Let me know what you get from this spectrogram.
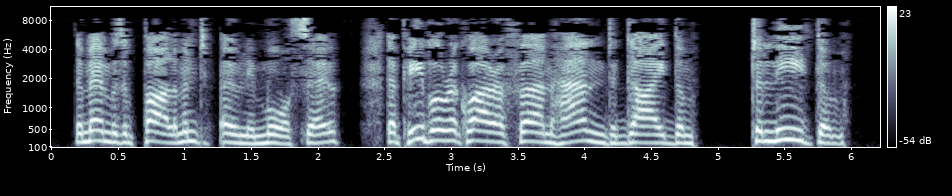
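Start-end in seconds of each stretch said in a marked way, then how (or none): none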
